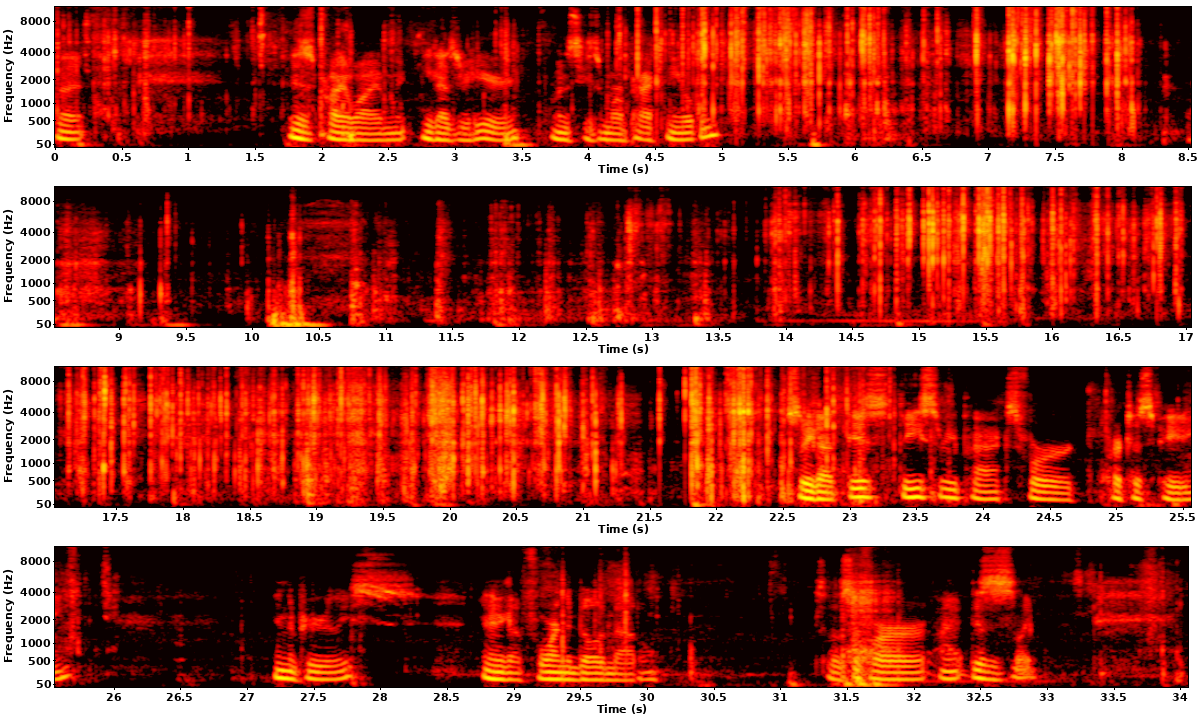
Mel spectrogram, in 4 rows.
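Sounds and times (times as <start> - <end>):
foil wrappers tearing and crinkling: 0.0 - 8.2, 12.8 - 23.6
dull thump: 10.1 - 10.6.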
